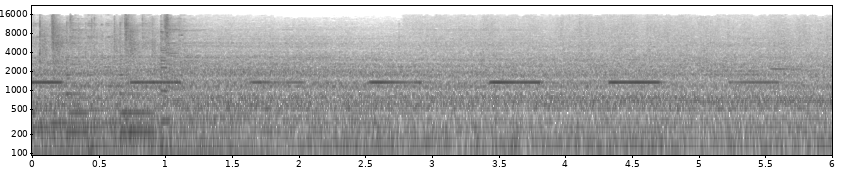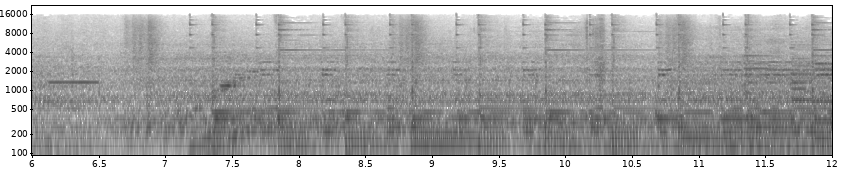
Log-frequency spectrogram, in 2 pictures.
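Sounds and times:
reversing beep: 0.0 - 6.6, 7.3 - 7.9.

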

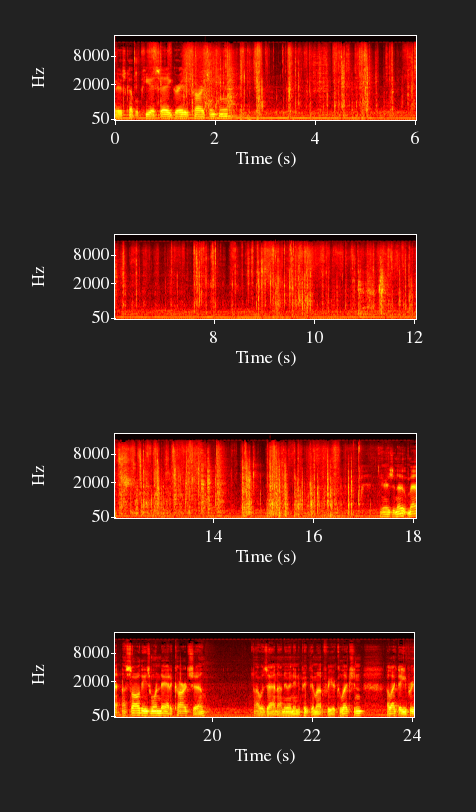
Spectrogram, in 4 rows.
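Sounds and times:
bubble mailer crinkling: 0.3 - 17.2.

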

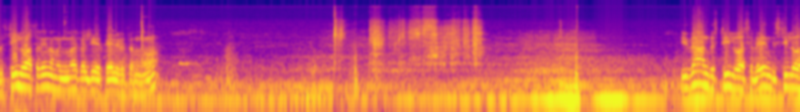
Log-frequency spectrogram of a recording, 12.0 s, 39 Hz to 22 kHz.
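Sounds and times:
low hum: 0.8 - 11.7
metal scraping: 5.0 - 8.7.

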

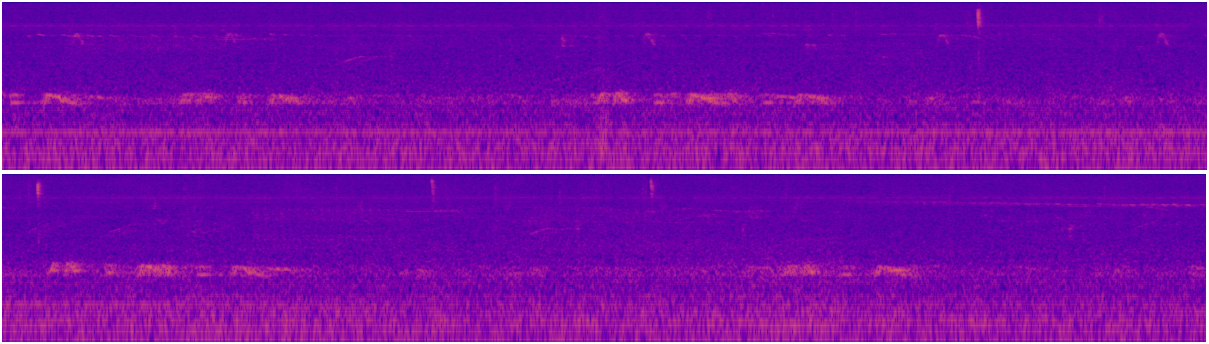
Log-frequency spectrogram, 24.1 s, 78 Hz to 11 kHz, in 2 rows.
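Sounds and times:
dove cooing: 0.0 - 3.8, 5.0 - 9.9, 11.0 - 15.2, 19.5 - 21.4
low background hum: 0.0 - 24.0
small birds chirping: 0.0 - 24.0.

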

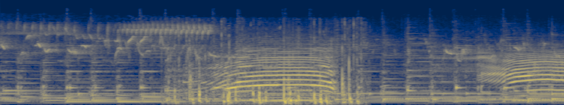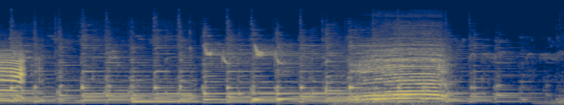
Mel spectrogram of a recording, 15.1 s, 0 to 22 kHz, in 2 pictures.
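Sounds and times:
background music: 0.0 - 15.0
cow mooing: 2.8 - 4.5, 6.4 - 8.0, 12.2 - 13.6.

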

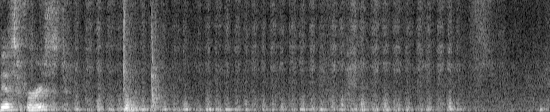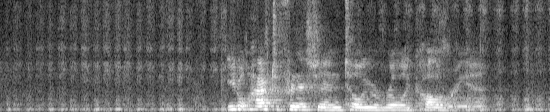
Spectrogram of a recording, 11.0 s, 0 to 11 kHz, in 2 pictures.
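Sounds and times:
pencil scratching on paper: 0.1 - 4.8, 5.4 - 8.3, 9.0 - 11.0.

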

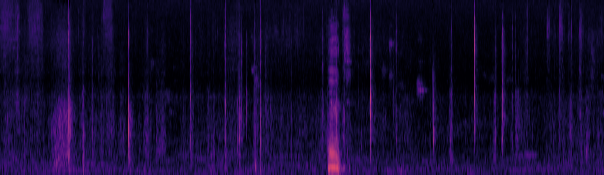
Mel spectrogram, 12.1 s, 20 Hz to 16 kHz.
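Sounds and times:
laptop cover rubbing: 0.0 - 6.1.

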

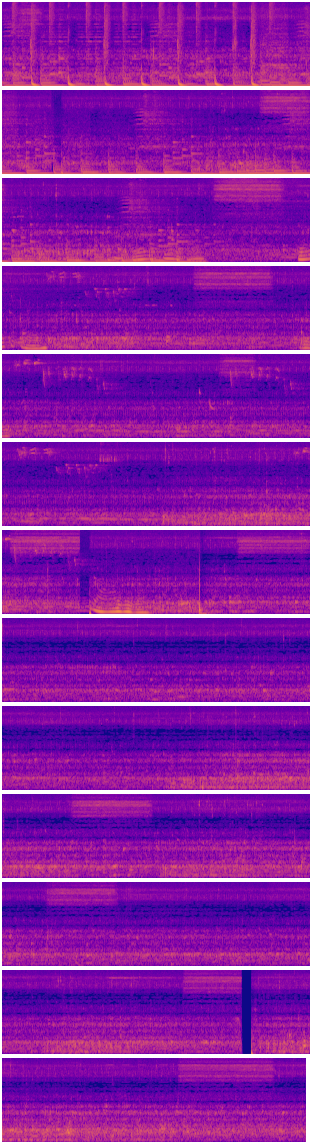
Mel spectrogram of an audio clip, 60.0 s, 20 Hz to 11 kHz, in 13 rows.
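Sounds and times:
underwater hiss and rumble: 0.0 - 60.0
scuba regulator exhalation bubbles: 29.0 - 31.1.

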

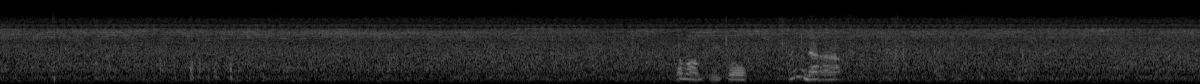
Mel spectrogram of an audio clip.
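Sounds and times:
stream water rushing: 0.0 - 12.0.

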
